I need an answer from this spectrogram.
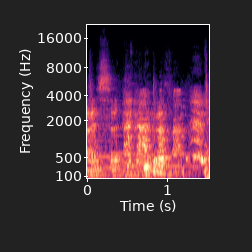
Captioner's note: laugh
